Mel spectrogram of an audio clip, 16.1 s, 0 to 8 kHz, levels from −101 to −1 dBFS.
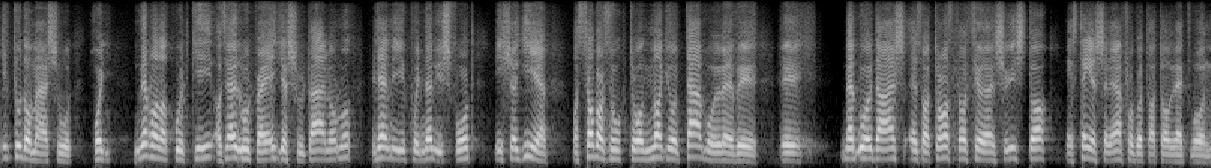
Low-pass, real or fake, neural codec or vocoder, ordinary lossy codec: none; fake; codec, 16 kHz, 0.5 kbps, FunCodec, trained on Chinese and English, 25 frames a second; none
